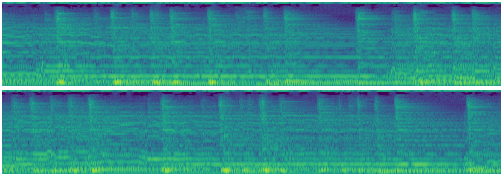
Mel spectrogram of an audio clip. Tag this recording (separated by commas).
Musical instrument, Music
